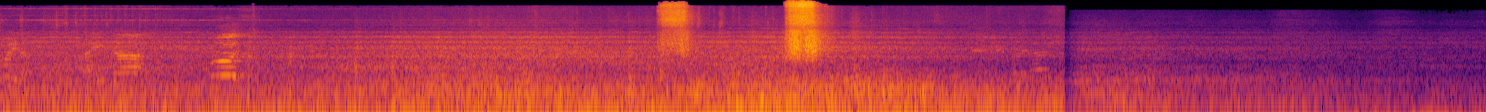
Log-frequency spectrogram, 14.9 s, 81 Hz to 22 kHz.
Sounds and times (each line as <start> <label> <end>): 0.0 A train arrives 14.8
0.0 departure of the regional train 14.8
